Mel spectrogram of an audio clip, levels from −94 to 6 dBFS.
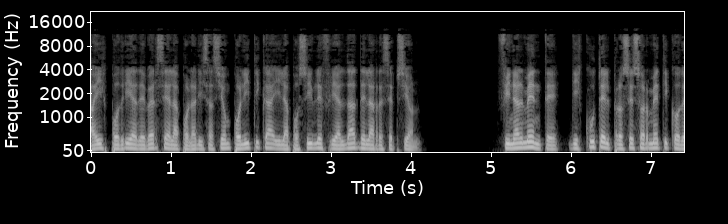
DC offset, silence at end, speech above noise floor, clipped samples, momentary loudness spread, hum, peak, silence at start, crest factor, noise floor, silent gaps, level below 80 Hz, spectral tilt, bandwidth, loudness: under 0.1%; 0 s; over 66 dB; under 0.1%; 7 LU; none; -8 dBFS; 0 s; 16 dB; under -90 dBFS; 4.27-4.97 s; -48 dBFS; -6.5 dB/octave; 12 kHz; -25 LUFS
